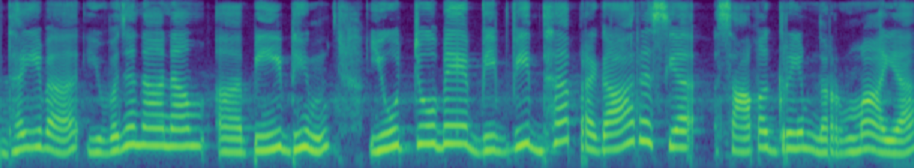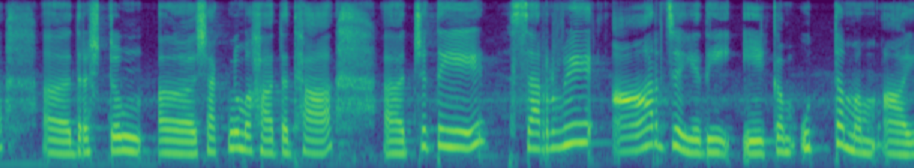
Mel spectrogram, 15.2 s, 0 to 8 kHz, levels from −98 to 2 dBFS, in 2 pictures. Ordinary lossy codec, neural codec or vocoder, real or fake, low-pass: none; none; real; none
